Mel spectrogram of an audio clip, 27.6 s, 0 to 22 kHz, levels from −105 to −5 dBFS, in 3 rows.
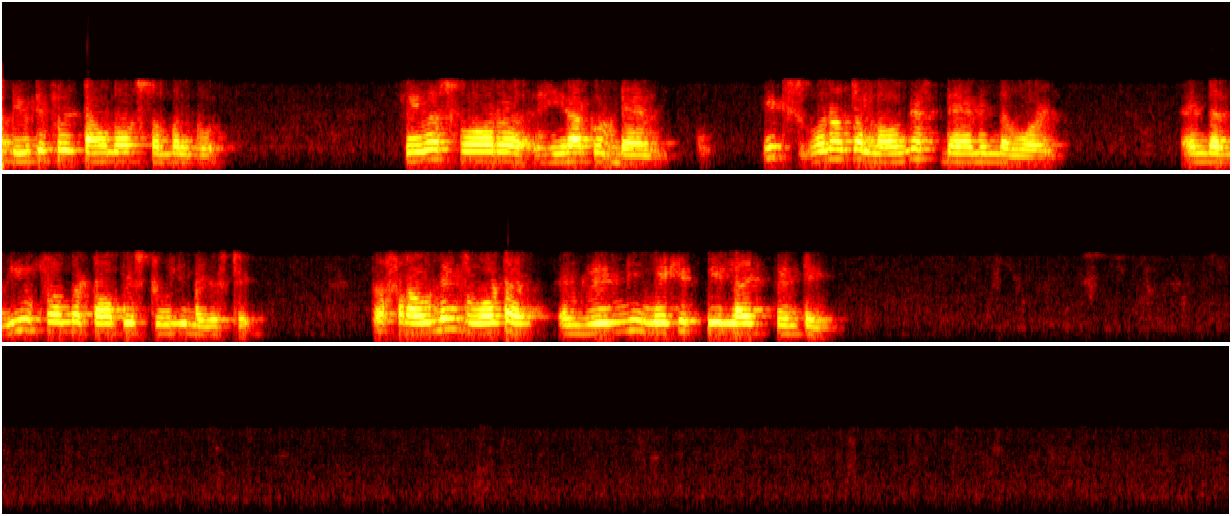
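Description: Throughout, the speech carries plainly audible G.729 codec damage. Its rough, synthetic texture points to an 8 kbit/s stream, confined to a 300 Hz to 3.6 kHz line band.

From 4.51 to 4.64 s, VoIP packet loss concealed by the speech codec occurs. About 60 ms of audio is missing. The decoder stretches earlier sound into a fading buzzy tone or coloured noise, and the voice stays weak or distorted afterwards.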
